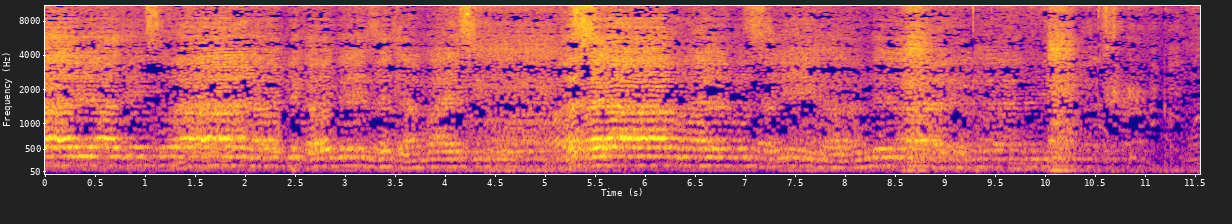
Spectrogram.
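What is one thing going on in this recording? A young man chants in a melodic voice into a microphone, heard through a loudspeaker.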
